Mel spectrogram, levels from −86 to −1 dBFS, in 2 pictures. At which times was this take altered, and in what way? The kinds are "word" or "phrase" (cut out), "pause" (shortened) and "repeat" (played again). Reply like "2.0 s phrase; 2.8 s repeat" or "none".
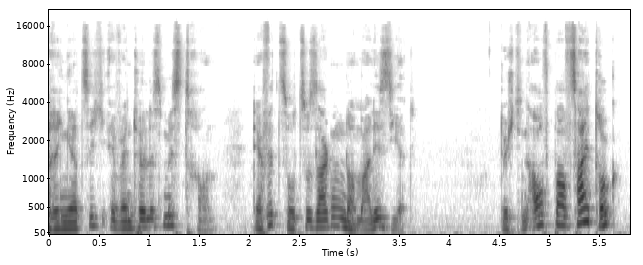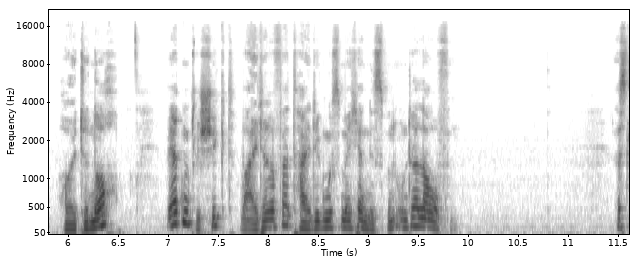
2.2 s word; 5.2 s word; 7.2 s word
